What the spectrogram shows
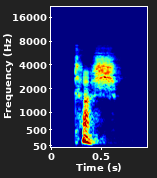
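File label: "tush", British English; pronunciations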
